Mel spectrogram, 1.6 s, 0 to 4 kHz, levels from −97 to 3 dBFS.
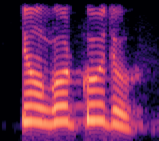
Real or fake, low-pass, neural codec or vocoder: real; 3.6 kHz; none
